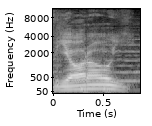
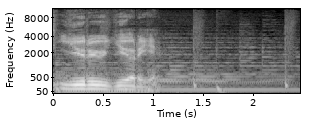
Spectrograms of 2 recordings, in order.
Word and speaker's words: Yuru Yuri: I was pronouncing it just Yoro Yore because I just assumed it was like, since it was anime, it was going by the Japanese vowel pronunciations. But no, it's just a spoof of Yuri Yuri.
